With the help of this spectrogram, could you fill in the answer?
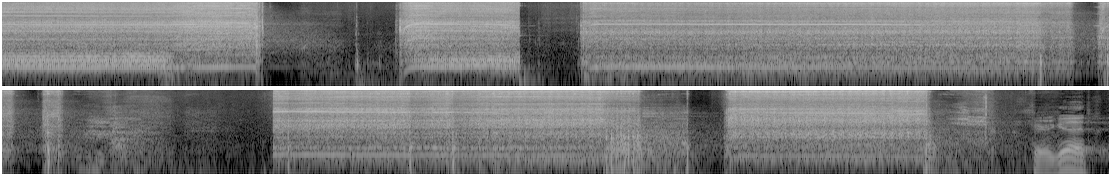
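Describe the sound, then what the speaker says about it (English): A power drill with a countersink bit whirs in long, steady bursts separated by short pauses, loud and close, with a few brief gaps where the motor stops and restarts, while working on a model steam engine. "I'm going to come in here with my same drill and countersink as before"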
